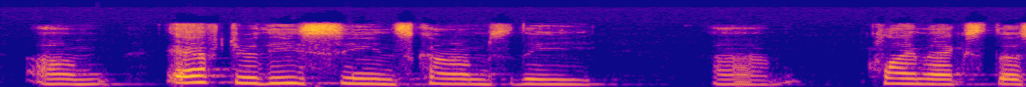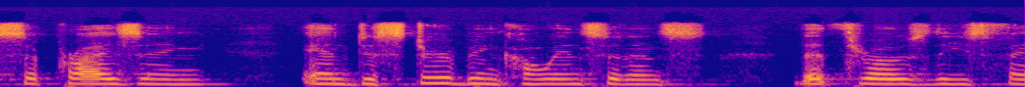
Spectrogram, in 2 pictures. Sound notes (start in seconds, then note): none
